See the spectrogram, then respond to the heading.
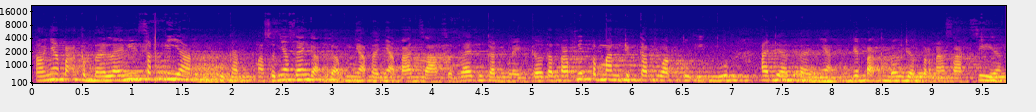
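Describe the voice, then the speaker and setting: A middle-aged woman gives a church testimony, her voice climbing high and nearly breaking into shouts when she grows emotional. She sounds distant from the microphone and muffled. The sound carries a heavy, long echo through a large church hall. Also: a little fast, slight background noise. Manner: animated, pitch leaping high at emotional peaks, nearly shouting. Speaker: pastor's wife giving testimony. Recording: echoey dull hall recording from far off.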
